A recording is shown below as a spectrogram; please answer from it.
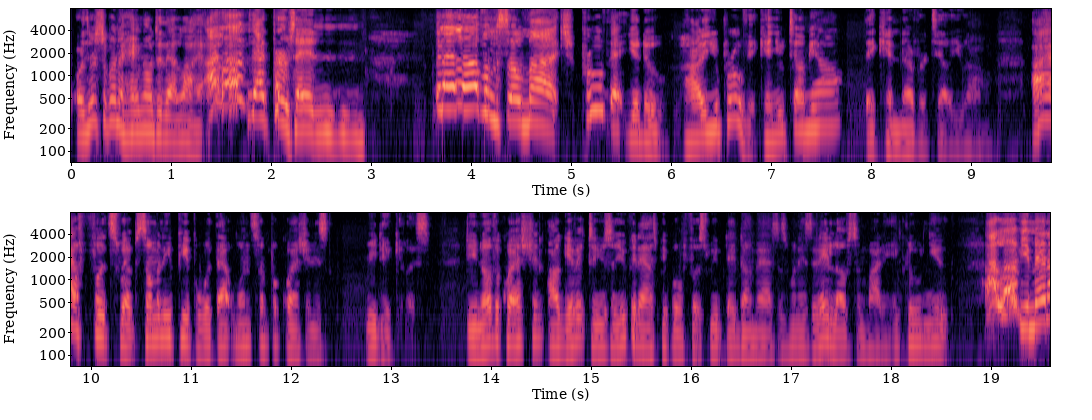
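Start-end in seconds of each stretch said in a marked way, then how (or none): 1.3-5.0 hammed-up pleading lover, slow then higher and louder; mock someone clinging to a lie. 18.9-19.6 hammed-up gushing "love", higher and louder with a rise; mock a friend overdoing affection.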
